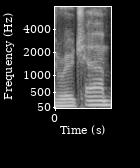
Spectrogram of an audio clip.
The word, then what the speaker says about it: Ruch: Yeah, and I don't know how to pronounce the young lady's name, R-U-C-H, but... – Is it Rooch or Rooch? – Yeah, go with Rooch.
